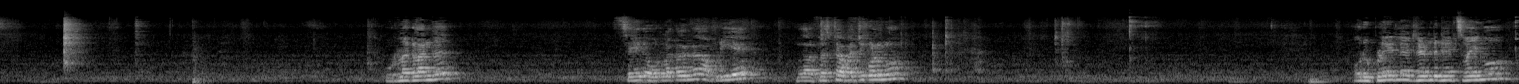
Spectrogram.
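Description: A metal spoon taps and scrapes against a ceramic plate.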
